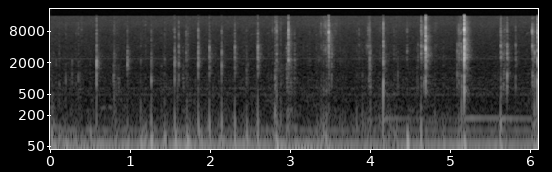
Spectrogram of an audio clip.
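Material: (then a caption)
Plastic. Fingertips tap quickly on the back and face of a white GameCube controller, a hollow plastic shell. The taps are short, dry clicks with almost no ring, irregularly spaced over a steady low hum, with a few louder, brighter ticks near the end.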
